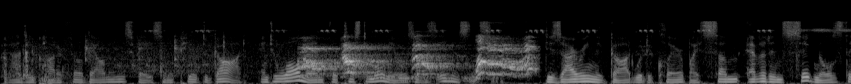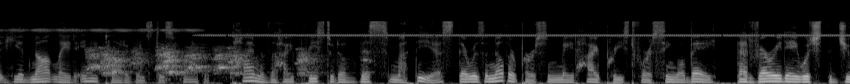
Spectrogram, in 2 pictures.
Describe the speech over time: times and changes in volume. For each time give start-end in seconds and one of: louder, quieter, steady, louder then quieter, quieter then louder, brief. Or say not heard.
0.0-16.9 louder.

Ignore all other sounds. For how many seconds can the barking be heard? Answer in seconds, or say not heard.
5 s.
